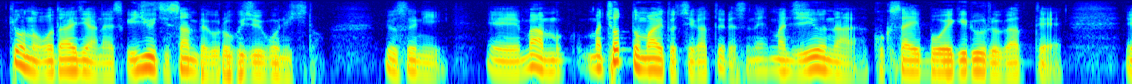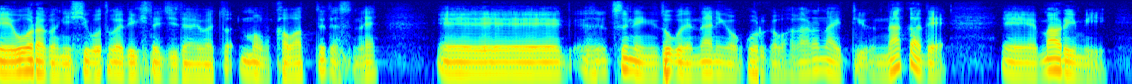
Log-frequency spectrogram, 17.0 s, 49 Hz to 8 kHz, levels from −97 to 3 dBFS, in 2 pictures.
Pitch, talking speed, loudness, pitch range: 100 Hz, 385 characters per minute, -30 LUFS, 90-110 Hz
